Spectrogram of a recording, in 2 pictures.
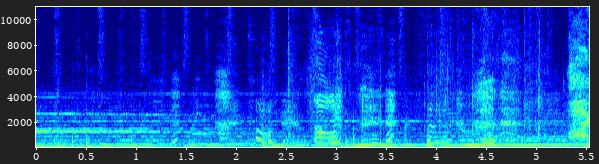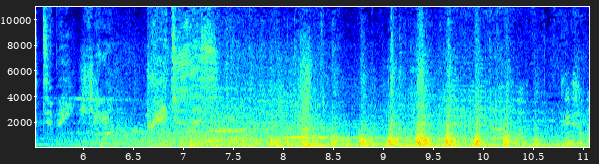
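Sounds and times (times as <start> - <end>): train rumbling and clattering on rails: 5.3 - 11.0.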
